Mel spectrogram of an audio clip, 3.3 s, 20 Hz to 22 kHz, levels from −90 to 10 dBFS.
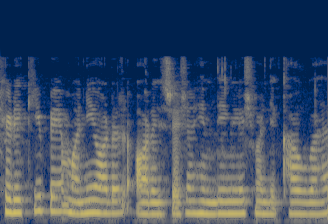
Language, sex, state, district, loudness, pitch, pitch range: Hindi, female, Chhattisgarh, Raipur, -16 LUFS, 215 Hz, 210-225 Hz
